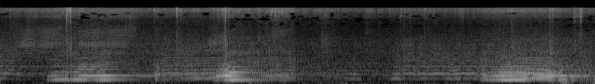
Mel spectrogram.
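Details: In forest surroundings a May beetle's wings hum deeply, the buzzing drone rising and falling in three swells over a few seconds.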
